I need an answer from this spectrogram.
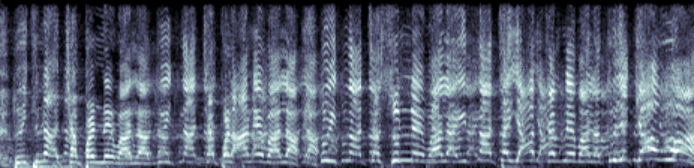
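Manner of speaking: high lament climbing phrase by phrase; dismayed teacher. Acted. Teacher asking dead student what befell him, dismayed. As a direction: build to a high, stretched outcry.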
